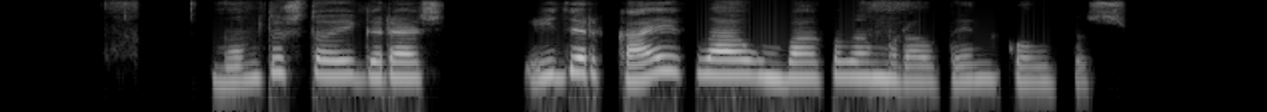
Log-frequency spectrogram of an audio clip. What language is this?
Mari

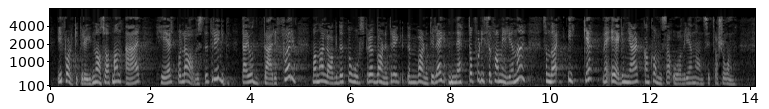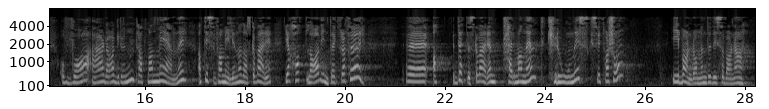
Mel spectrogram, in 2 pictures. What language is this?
Norwegian Bokmål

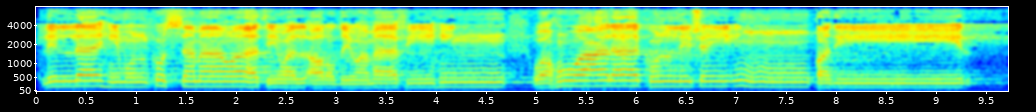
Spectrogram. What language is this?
Arabic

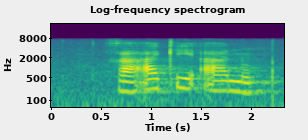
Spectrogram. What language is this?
Northern Sotho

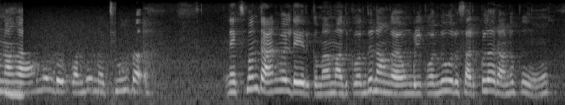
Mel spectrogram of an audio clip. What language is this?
Tamil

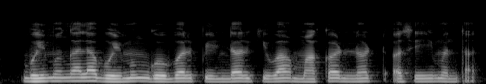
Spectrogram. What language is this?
Marathi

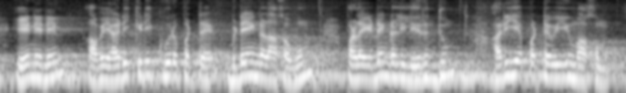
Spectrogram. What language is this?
Tamil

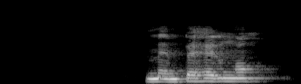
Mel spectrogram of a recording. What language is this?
Basaa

